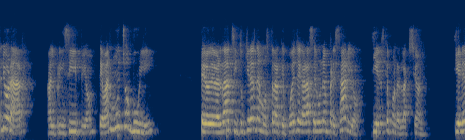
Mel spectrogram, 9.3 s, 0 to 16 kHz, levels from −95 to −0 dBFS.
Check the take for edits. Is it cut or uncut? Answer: cut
